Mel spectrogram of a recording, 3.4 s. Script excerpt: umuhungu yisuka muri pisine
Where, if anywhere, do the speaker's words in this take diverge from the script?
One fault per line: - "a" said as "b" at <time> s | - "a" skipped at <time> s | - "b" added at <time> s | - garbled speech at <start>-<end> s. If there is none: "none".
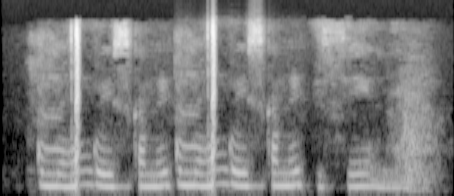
- "umuhungu yisuka muri" added at 1.4 s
